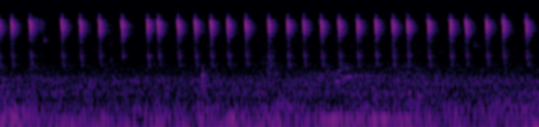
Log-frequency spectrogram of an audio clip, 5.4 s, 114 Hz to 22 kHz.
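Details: High, clicking chip notes from a Buff-bellied hummingbird defending a feeder, San Benito, Texas, October 2014, delivered in a steady fast run of roughly four to five per second with a brief gap after the opening notes.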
